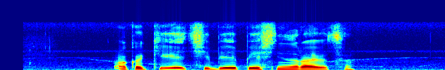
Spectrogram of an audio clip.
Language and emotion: Russian, neutral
